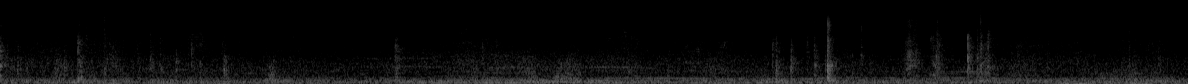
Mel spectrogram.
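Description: A cloth sheet rustles and flaps as it is unfolded and spread out.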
